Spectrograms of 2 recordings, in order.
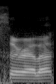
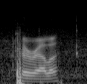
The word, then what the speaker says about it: Thorella: Thank you for telling me that it's Thorella, not Corella.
